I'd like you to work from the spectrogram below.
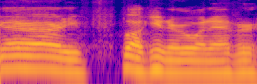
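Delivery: mock, slurred-sounding put-on drunk voice. Joking about what they would say when hammered: imitating drunk speech. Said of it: "Got all hammered and be like".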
